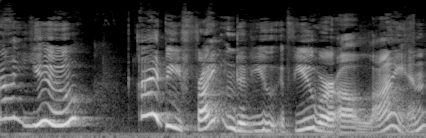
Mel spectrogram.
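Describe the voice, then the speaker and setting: A woman uses a put-on character voice at an extremely high pitch. It sounds squeaky and moves at a fairly slow pace. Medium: read story.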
